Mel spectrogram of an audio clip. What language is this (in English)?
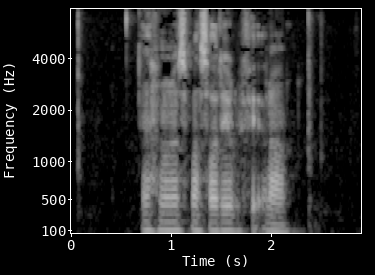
Arabic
